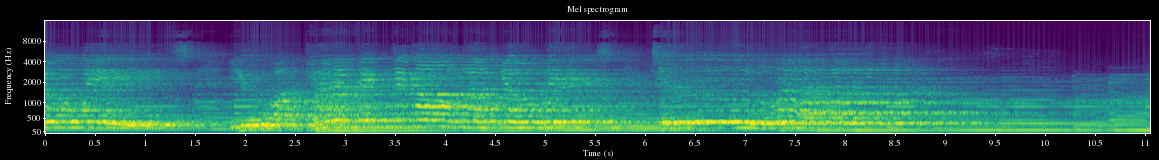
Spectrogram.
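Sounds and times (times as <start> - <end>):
people singing over a microphone: 0.0 - 9.3.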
